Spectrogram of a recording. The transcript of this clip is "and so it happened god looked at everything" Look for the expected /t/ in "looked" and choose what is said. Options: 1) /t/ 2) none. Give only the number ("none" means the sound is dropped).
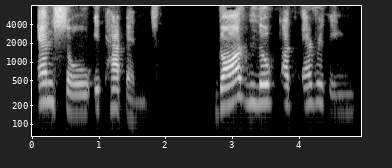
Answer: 1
